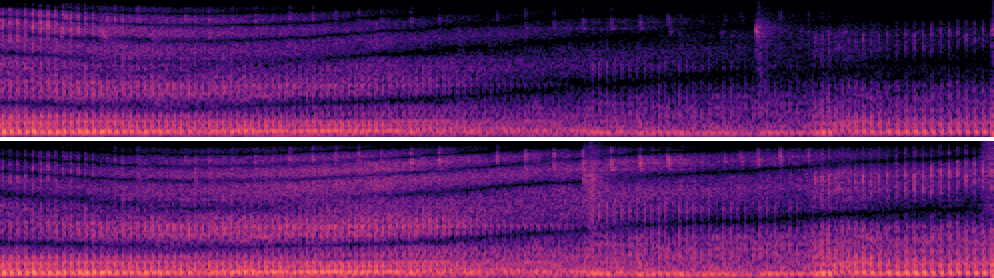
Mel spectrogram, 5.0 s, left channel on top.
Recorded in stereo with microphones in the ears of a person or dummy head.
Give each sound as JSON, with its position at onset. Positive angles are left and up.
{"t": 0.0, "sound": "a motorcycle", "side_deg": 35}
